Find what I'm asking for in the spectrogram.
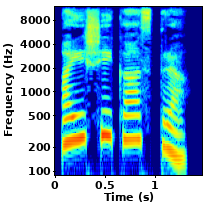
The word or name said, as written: ಐಷೀಕಾಸ್ತ್ರ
